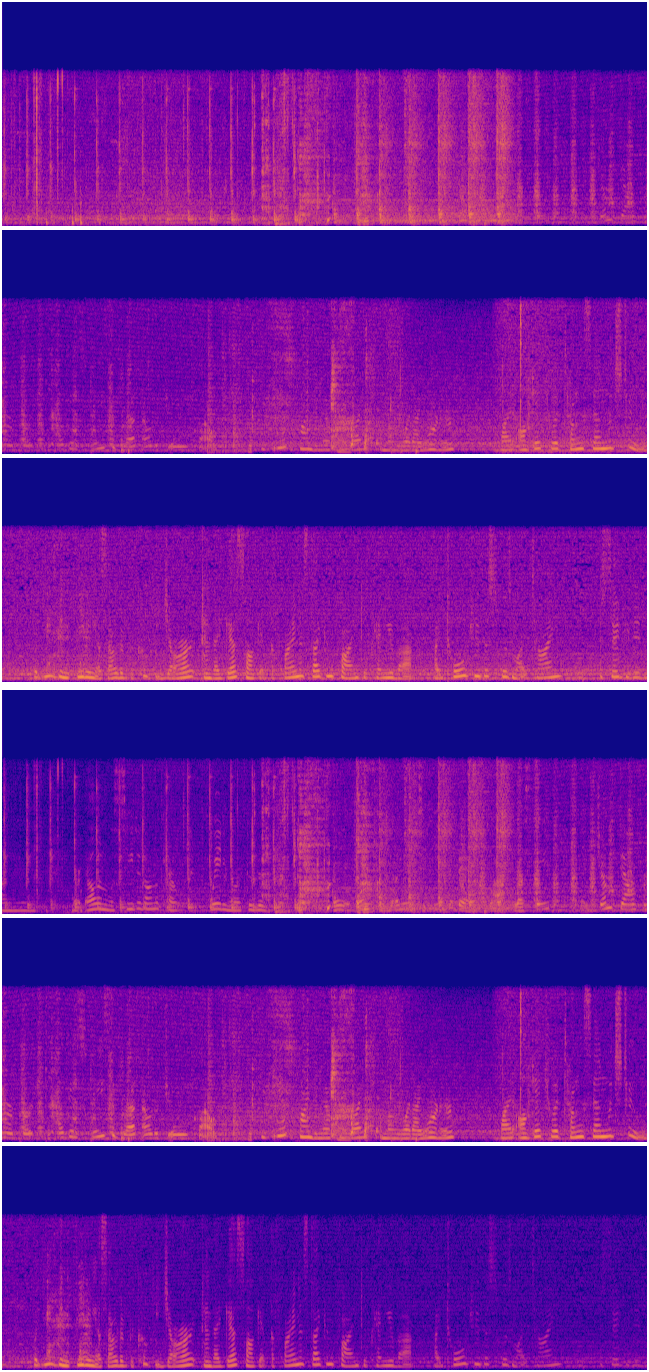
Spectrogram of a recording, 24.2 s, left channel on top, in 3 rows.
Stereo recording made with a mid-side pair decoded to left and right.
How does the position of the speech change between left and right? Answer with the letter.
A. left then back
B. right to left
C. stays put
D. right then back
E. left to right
B.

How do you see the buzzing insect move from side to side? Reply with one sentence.
You can hear the buzzing insect move from left to right and back again.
